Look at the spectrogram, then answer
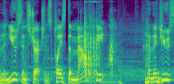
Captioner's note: rattle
